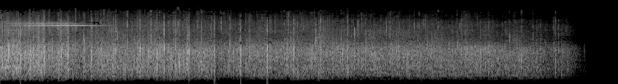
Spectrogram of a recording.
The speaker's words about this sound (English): Give those kids a round of applause, folks.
